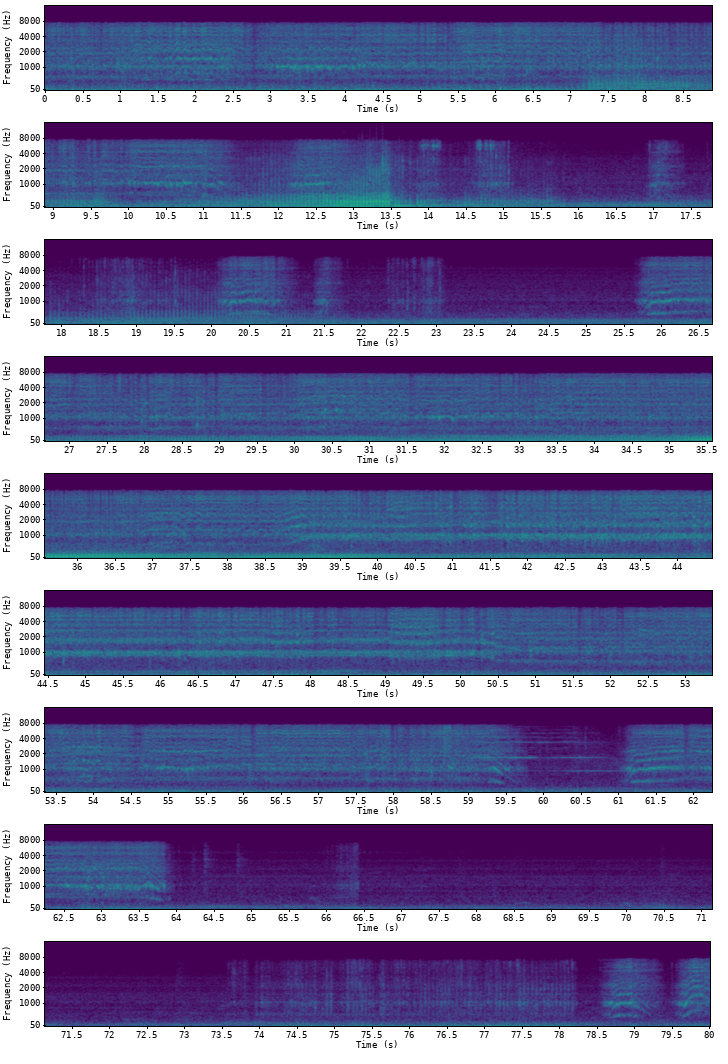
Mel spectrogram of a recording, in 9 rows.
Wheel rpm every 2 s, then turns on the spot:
170, 160, 160, 160, 160, 130, 40, 10, 10, 10, 40, 10, 0, 120, 160, 160, 160, 160, 160, 180, 220, 230, 230, 230, 230, 200, 160, 160, 160, 160, 50, 140, 30, 0, 0, 0, 0, 20, 20, 30.
12-16 22-24 64-66 74-78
